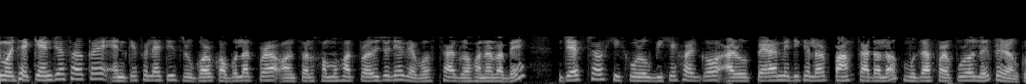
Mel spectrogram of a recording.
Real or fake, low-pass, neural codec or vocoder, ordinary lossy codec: real; 3.6 kHz; none; none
